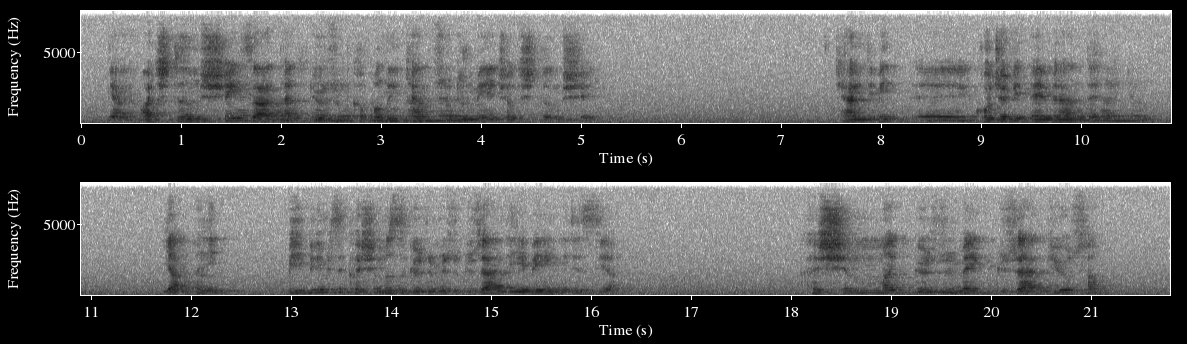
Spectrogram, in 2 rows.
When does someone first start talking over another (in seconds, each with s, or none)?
1.5 s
